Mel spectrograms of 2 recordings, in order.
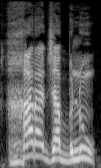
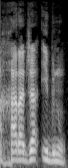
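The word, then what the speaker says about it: خرج ابن: Le deuxième, il dit Kharajabnu at-tabibi min al-bayti. Le fils du médecin est sorti de la maison. Donc, Kharajabnu. Kharajabnu. On ne dit pas Kharaja ibnu.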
